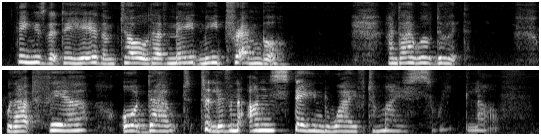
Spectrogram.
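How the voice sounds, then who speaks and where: Young noble girl, British, fairly high voice, slow delivery, passionate, intense Shakespearean radio drama. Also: little pitch movement. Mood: fearful defiance. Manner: intense, dramatic, sometimes breaking into whispers. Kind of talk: classical Shakespearean radio acting.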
